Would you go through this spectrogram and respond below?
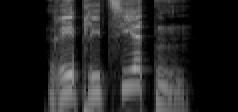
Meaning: inflection of replizieren: 1. first/third-person plural preterite 2. first/third-person plural subjunctive II
- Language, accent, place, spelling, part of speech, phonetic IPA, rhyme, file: German, Germany, Berlin, replizierten, adjective / verb, [ʁepliˈt͡siːɐ̯tn̩], -iːɐ̯tn̩, De-replizierten.ogg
